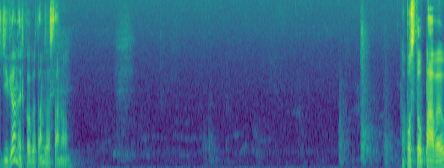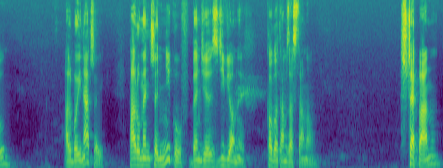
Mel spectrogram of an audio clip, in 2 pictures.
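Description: A middle-aged man speaks calmly into a microphone, with pauses.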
